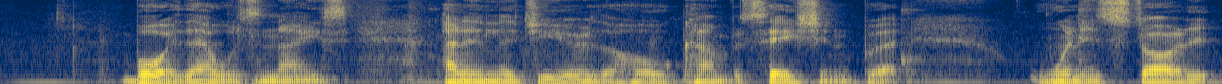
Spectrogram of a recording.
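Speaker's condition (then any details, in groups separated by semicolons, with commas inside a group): No condition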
